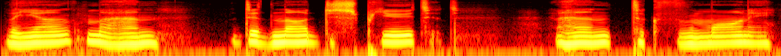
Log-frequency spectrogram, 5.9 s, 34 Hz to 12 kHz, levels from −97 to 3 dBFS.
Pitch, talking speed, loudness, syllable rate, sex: 135 Hz, 115 wpm, -19 LUFS, 3.2 syllables/s, male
